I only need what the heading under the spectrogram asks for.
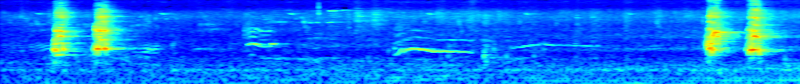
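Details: Dog giving two sharp barks, then soft whining, whistle-like whimpers rising and falling, and another pair of barks at the end; quiet room with low background rumble.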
